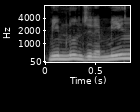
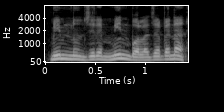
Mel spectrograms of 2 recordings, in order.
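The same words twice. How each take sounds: First: "মিং" ending in a held nasal ng hum; "মিং" hummed nasally, not "মিন"; nasal ghunnah. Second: Said in the usual way. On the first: Shown as a demonstration. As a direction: push "মিং" through the nose with ng. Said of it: "বলতে হবে".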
